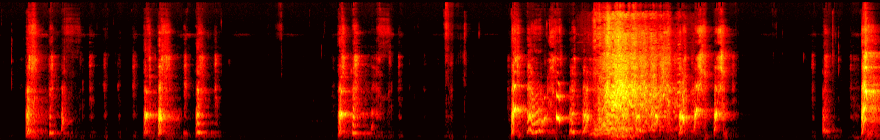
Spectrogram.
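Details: A Shih Tzu meets the owner's mother in a small room, barking in clusters of sharp yaps a few seconds apart, with a longer, noisier outburst near the middle; laughter heard around it.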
